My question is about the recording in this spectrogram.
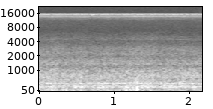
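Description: A pause in speech filled by steady low background hum and hiss, with one faint tick about a second and a half in.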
